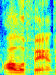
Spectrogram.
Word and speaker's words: Olyphant: Yeah, Olyphant.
